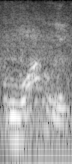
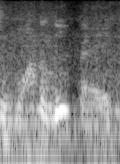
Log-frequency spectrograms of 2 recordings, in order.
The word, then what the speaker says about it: Guadalupe: port side turn onto Guadaloop Street. Now, if you speak Spanish or aba espanol, you probably pronounce this as Guadalupe. Well, then why do we call it Guadaloop?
